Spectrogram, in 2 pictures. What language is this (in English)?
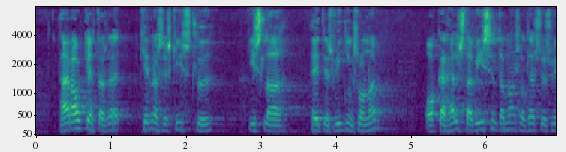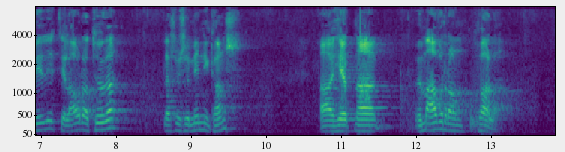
Icelandic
